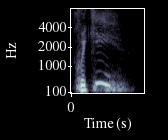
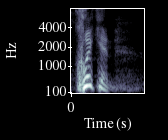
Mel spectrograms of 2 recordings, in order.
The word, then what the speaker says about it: Quicken: It's Quickie? Quickie? Said, no, you don't want a Quickie. It's Quicken.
